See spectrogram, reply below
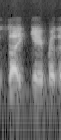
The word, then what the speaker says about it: Zeitgeber: Zeitgeber.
